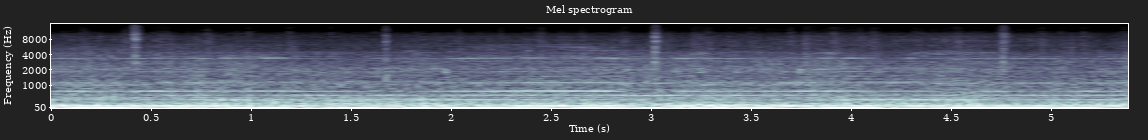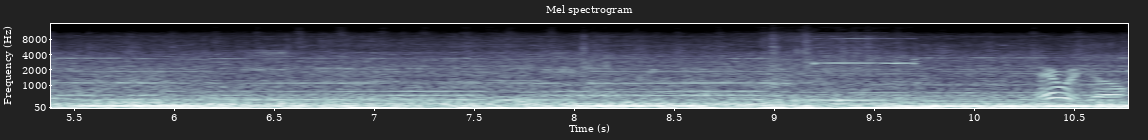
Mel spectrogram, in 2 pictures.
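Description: Tractor engine running steadily under load while pulling a large square baler, heard from inside the cab, with a few faint clicks. A short high beep sounds near the end.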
